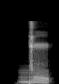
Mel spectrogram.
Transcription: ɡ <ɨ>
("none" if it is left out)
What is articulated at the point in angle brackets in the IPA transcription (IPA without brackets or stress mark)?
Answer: i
